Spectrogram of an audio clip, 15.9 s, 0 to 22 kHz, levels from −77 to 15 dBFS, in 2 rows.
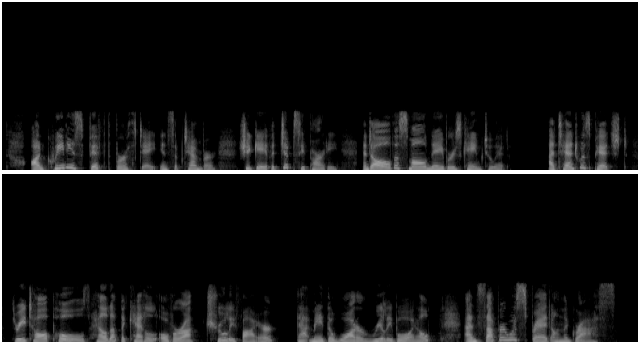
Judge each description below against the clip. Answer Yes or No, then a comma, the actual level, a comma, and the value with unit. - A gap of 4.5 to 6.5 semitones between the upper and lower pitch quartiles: Yes, average, 5.0 semitones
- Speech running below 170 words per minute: No, average, 175 wpm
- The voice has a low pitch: No, high, 200 Hz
